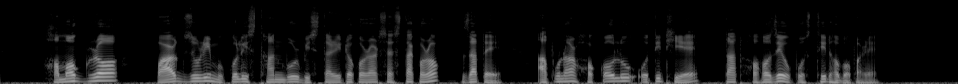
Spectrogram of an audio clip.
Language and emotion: Assamese, neutral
